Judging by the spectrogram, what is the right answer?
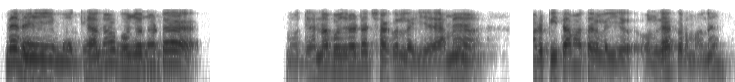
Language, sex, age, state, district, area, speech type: Odia, male, 45-60, Odisha, Bargarh, urban, conversation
